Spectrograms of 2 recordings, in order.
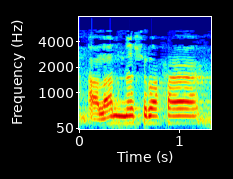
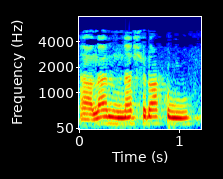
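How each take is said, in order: First: The last word ends with a short a vowel. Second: The last word ends with a short u vowel. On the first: "dengan fathah huruf akhirnya, khata'un, salah" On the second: "khata'un, keliru, salah"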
